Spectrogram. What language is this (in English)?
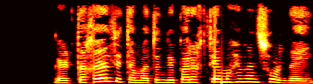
Pashto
